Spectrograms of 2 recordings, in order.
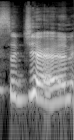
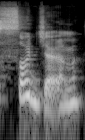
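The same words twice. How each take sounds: First: The stress is on the second syllable. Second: The stress is on the first syllable. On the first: The speaker calls it wrong. "I will be saying sojourn instead of" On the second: The speaker calls it right. "The stress is at the beginning"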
